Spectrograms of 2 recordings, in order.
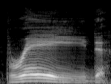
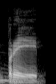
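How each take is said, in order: First: The vowel ends with a slight ee glide. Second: The vowel stays pure without an ee glide. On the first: The speaker calls it right. "ถ้าเรามีหางเสียง e นิดนึงเป็น braid มันมันก็จะชัด" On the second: The speaker calls it wrong. "อย่างนี้มันก็ใกล้เคียง"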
